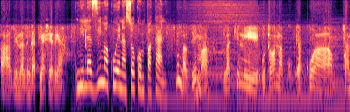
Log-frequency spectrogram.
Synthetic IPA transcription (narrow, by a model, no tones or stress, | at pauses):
azinaziŋɡatiaʃɛɾia̰ | nilazimakuwɛnasɔkɔm̩pakanisilazimalakʰiniutaɔnajakuwasan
